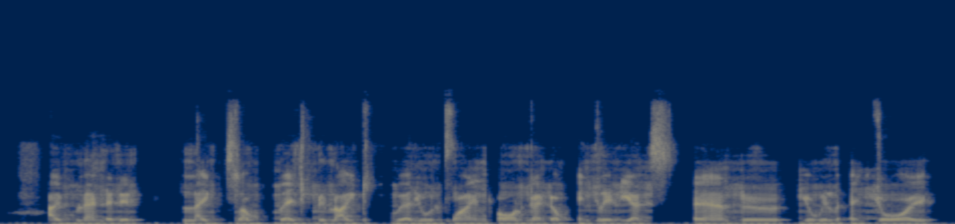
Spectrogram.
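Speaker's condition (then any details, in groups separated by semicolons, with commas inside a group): Laryngectomy for vocal cord cancer, stage 4 vocal cord cancer; speaks with electrolarynx; breathes only through neck stoma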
